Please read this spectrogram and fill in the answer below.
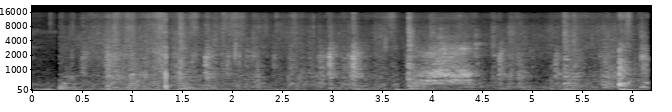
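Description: Heavy rain drumming on a hut's tin roof, a dense patter of small hits heard from inside the hut, with a short muffled sound about four seconds in.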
